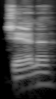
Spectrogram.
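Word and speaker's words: Jannah: meant to represent the garden of Janna, I believe it's pronounced.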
